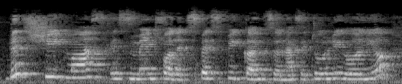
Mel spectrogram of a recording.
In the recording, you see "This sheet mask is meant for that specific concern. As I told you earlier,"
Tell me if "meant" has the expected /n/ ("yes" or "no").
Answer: yes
